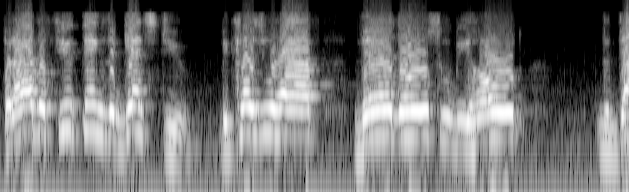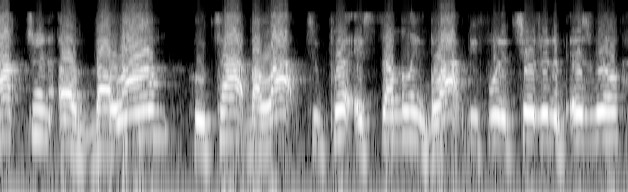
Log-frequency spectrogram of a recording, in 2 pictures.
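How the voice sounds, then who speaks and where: A man's voice: high-pitched, measured pace, rough recording. A man reading the Bible aloud in an emphatic, declamatory manner, with casual touches. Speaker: scripture reader.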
